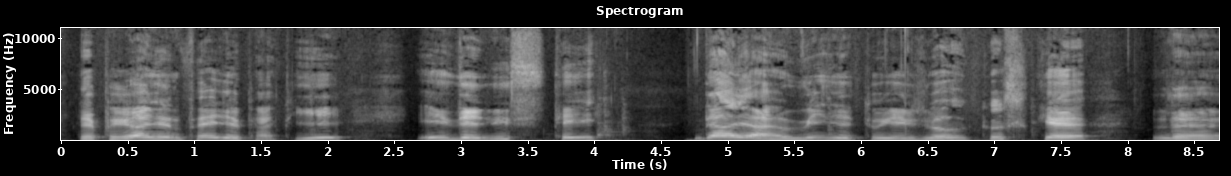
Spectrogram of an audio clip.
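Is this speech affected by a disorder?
Yes: cerebral palsy; wheelchair user, self-chosen stair-climbing wheelchair, unsubsidized, deductible as medical expense; self-described as speaking a bit oddly, host says not oddly at all.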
